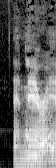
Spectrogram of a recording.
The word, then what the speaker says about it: Emira: Emira, yeah.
